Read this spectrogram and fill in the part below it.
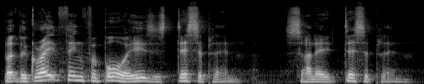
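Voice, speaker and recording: A man voicing a sly old sailor from a storybook, menacing and wheedling, with rough speech and dropped H's. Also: mid-range voice, slow. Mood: fawning, stern.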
